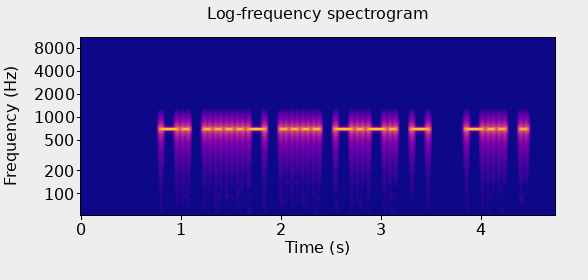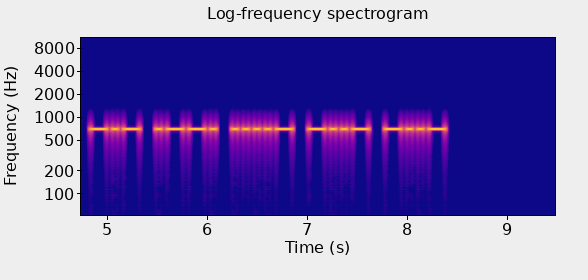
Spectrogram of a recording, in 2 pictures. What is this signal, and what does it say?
Morse code, heard as a keyed tone, about 22 wpm, 700 Hz. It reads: N4HCT DE KP4XX
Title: USA Callsign DE Callsign - 5 Characters - 22wpm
